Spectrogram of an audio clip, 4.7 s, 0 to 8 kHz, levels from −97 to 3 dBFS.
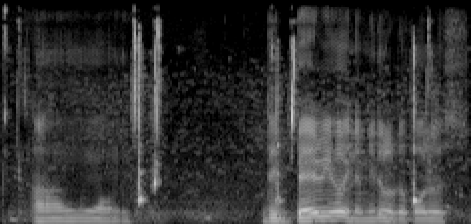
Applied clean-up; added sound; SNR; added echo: neural mask model Resemble Enhance denoiser.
